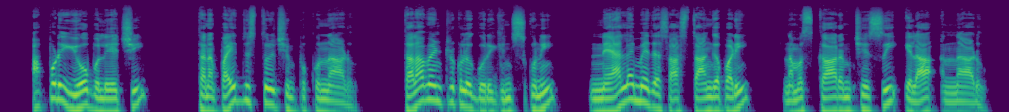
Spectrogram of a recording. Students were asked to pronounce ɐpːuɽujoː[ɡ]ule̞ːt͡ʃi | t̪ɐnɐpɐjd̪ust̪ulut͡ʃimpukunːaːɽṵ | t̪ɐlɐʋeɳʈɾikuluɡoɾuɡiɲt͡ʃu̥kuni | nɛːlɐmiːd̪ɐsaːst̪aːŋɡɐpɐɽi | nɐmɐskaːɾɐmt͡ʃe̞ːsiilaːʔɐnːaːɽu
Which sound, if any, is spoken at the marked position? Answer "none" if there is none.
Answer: b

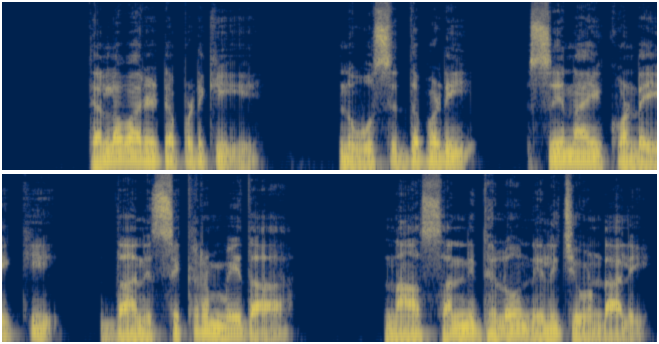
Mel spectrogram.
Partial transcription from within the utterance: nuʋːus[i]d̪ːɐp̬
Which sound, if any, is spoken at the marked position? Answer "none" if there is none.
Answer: i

